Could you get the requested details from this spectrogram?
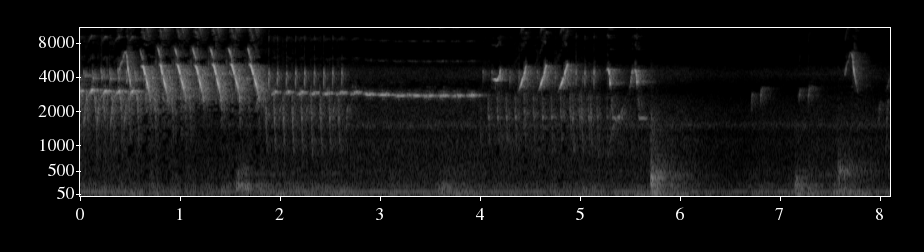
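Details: Canary singing: a fast rapid trill of repeated high notes around two seconds long, followed by a steady whistled tone and scattered chirps, with a soft low hum and a thump behind.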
